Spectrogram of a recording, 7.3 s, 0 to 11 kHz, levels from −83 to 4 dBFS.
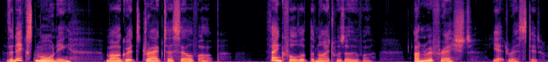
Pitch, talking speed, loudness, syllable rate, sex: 205 Hz, 125 wpm, -18 LUFS, 5.0 syllables/s, female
